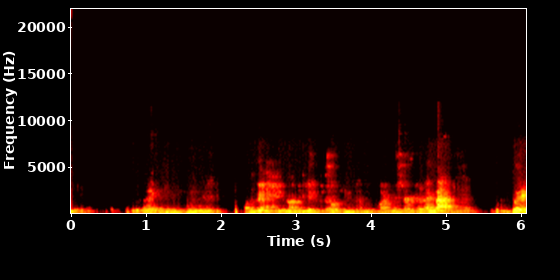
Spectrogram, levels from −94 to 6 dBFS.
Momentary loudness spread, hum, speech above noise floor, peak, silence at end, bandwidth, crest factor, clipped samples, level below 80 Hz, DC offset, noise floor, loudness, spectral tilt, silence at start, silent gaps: 18 LU; none; 33 dB; -4 dBFS; 0 s; 6.6 kHz; 18 dB; under 0.1%; -72 dBFS; under 0.1%; -55 dBFS; -24 LUFS; -9 dB/octave; 0 s; none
